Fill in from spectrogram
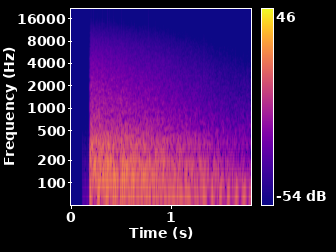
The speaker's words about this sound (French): mon premier contrat se passe dans une mine à Montréal. Alors, les premiers dynamitages, je voulais voir comment ça se passait. J'étais descendu tout près où les mineurs sortirent quand ils font l'explosion. Et c'est spécial. Euh, d'abord, le bruit,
